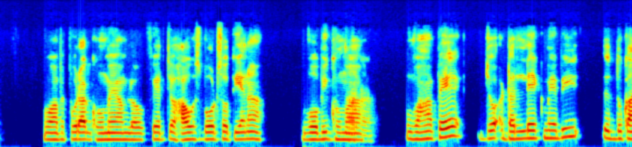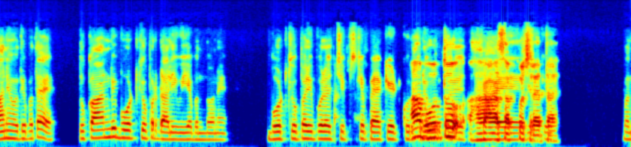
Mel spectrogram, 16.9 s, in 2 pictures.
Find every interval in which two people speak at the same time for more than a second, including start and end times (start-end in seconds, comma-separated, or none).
13.9-15.8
